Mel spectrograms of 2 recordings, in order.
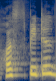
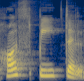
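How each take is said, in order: First: Said in the usual way. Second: হসপিটাল broken into হস, পি, টাল; said in three parts. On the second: Shown as a demonstration. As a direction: separate each syllable of হসপিটাল. (হসপিটাল তিন পার্টে আলাদা করে, হস-পি-টাল) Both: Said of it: "তিনটা পার্টে বলতে হচ্ছে".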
